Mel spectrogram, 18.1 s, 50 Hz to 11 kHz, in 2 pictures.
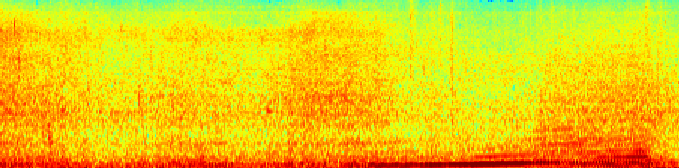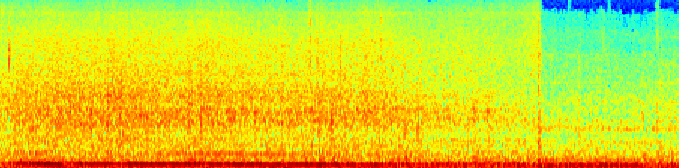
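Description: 2007 Ford Mustang GT's 4.6-litre V8 heard from inside the cabin over road rumble. It rises in pitch from about five seconds in, drops at a gear change about nine seconds in, then holds a steady drone.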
